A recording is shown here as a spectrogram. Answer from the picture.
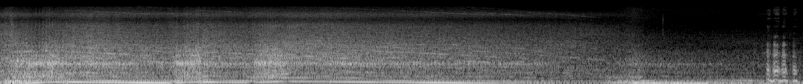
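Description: Mercedes G 500 4x4² twin-turbo V8 revved hard through its side-exit exhausts. The pitch climbs and falls about three times, with a last burst of throttle near the end.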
